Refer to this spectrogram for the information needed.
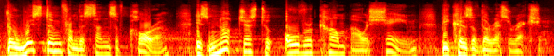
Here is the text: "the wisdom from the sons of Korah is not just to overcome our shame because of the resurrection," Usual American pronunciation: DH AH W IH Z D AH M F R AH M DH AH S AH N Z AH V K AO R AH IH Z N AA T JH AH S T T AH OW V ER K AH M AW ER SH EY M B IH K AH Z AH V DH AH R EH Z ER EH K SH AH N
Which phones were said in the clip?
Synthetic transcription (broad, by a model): DH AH W IH Z D AH M F R AH M DH AH S AH N Z AH V K AO R AH IH Z N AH T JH AH S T T AH OW V ER K AH M AW ER SH EY M B IH K AH Z AH V DH AH R EH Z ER EH K SH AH N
